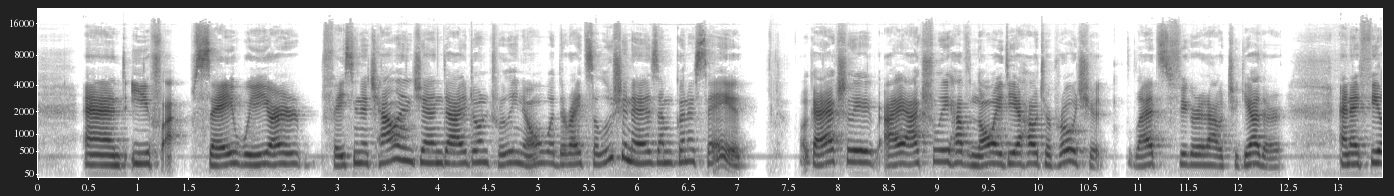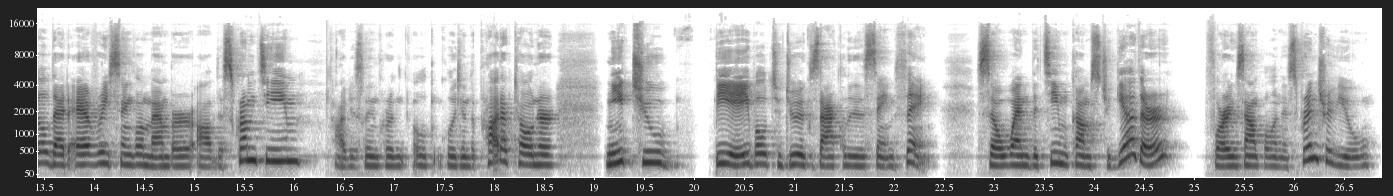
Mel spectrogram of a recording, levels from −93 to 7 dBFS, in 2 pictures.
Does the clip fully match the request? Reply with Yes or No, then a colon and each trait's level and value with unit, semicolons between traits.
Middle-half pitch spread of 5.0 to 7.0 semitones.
No: average, 4.0 semitones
